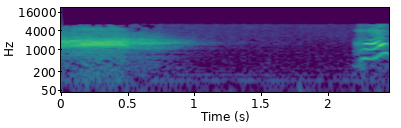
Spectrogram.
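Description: A cartoon eagle's harsh, raspy screech that trails away about a second in.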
